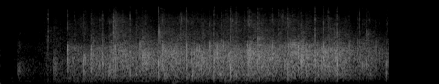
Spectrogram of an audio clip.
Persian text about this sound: صدای دست لطفا صدای دست لطفا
